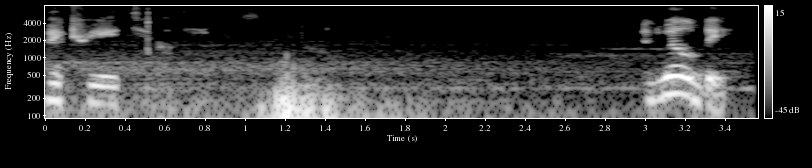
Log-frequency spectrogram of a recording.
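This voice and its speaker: A woman's voice: fairly low pitch, lively intonation, slow, mellow, highs cut off, slight background noise. A woman roleplaying casually as a tabletop game player, venting in an informal, sweary way.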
